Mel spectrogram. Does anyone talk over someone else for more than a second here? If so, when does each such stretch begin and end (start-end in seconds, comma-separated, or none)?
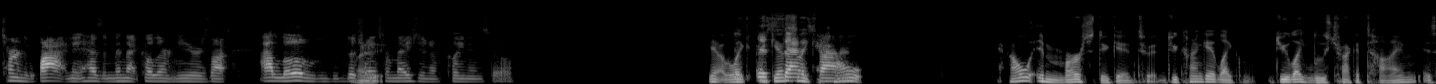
7.3-8.6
